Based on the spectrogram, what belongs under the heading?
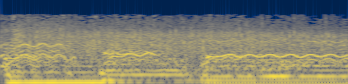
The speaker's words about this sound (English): It's now time to give a bow wow wow of applause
